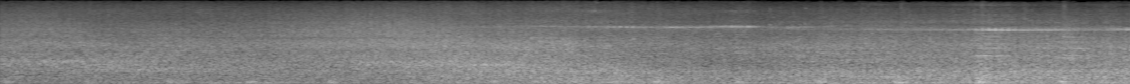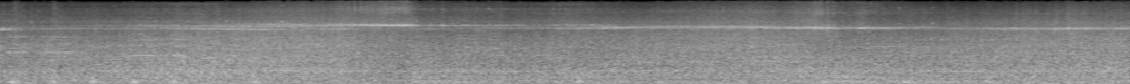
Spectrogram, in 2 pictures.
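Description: A column of tracked armoured vehicles, self-propelled howitzers among them, driving past with engines and tracks running. A high, wavering squeal sits over the noise from about eight seconds in.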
